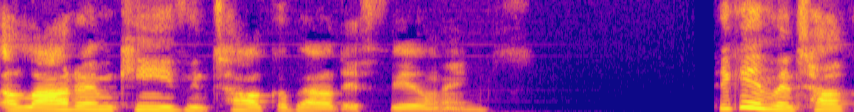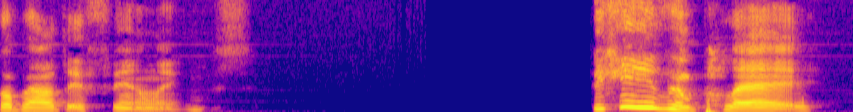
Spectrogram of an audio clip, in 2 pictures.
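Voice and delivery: holding back tears. Talking about grandmothers who need healing, holding back tears. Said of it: "I'm trying not to cry".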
